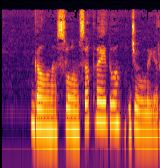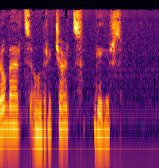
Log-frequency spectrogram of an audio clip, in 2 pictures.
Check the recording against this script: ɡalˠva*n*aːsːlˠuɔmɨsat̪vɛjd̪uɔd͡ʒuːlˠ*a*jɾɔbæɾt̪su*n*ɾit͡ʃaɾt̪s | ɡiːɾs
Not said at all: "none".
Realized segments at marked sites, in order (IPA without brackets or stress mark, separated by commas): n, i, n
